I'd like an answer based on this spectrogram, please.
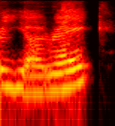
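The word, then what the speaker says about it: יָרֵחַ: We have basically learned here in the last couple sessions that 3391, Yarak, and 3394, Yarek, that's how you say it.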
